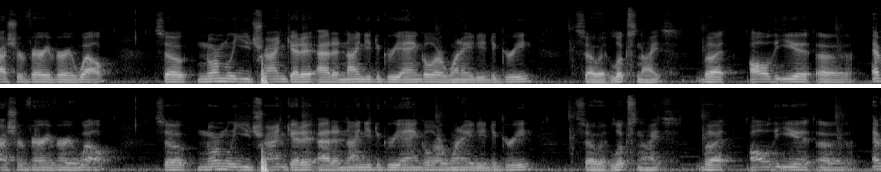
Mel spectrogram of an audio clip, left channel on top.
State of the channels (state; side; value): normal; both; correlation 0.55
